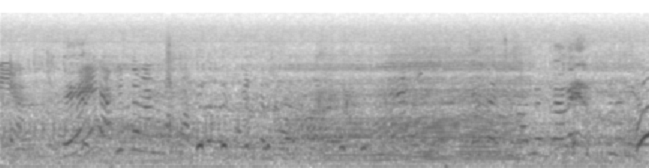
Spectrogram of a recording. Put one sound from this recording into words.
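Children and women chatter in a lively crowd outdoors.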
